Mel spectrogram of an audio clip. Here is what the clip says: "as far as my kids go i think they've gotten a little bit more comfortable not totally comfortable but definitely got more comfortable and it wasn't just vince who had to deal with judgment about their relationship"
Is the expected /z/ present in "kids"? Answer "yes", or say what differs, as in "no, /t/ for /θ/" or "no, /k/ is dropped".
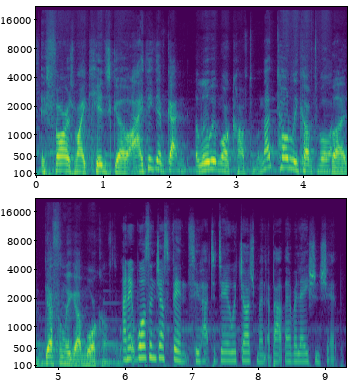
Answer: yes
